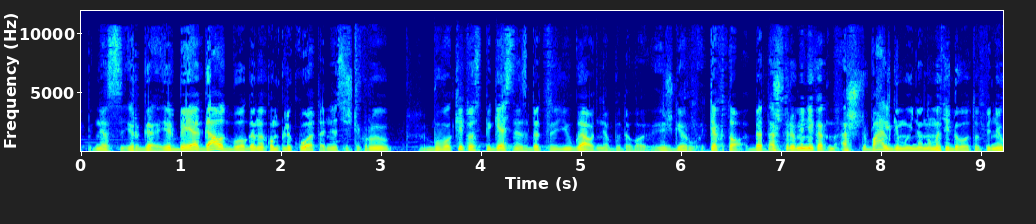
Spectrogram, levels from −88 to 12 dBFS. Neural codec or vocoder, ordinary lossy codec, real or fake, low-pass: none; AAC, 32 kbps; real; 10.8 kHz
